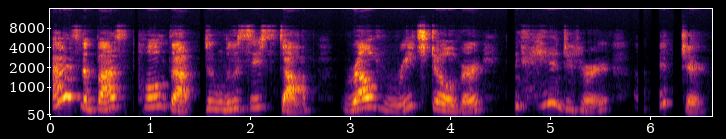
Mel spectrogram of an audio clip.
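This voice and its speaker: A woman reading a children's story aloud in a deliberate way, checking in with her young listeners, on a slightly dull recording. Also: a little high, very animated, breathy edge. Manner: deliberate, checks in with listeners using tag questions. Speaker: storybook read-aloud narrator, educator.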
